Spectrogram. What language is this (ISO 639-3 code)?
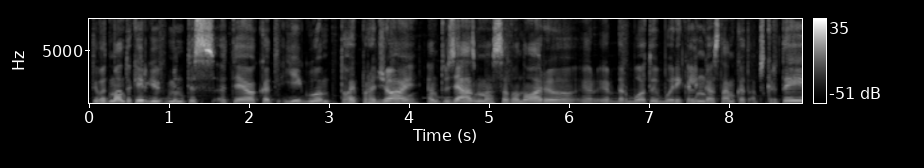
lit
